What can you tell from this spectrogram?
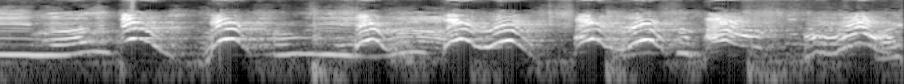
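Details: Hungry street puppies named Crazy, Browny and Kabang cry for their mother: loud, high whining squeals that rise and fall in quick arcs, several overlapping back to back, with a low steadier whine underneath.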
